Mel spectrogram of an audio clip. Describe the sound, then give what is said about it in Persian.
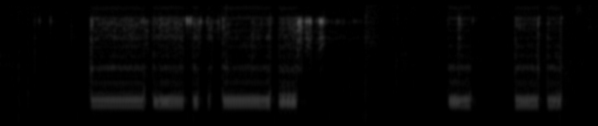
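Touch-tone dialing of a telephone number: a series of electronic beep bursts of varying length, clear and fairly loud, separated by short pauses, with a longer gap partway through. “خب شماره که الان زیرنویس کردن من بگیرم.”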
